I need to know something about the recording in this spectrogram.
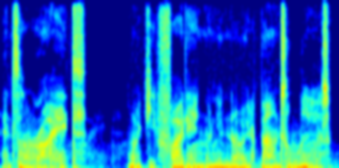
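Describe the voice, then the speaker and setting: A sinister, seductive prince of nightmares murmurs in an extremely deep voice, heavily fried and gravelly. His delivery is slow, breathy and silky, with menacing command. It is an intimate ASMR roleplay performance. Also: a bit bright, full character voice. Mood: hypnotic, coaxing. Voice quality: breathy, gravelly half-whisper.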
